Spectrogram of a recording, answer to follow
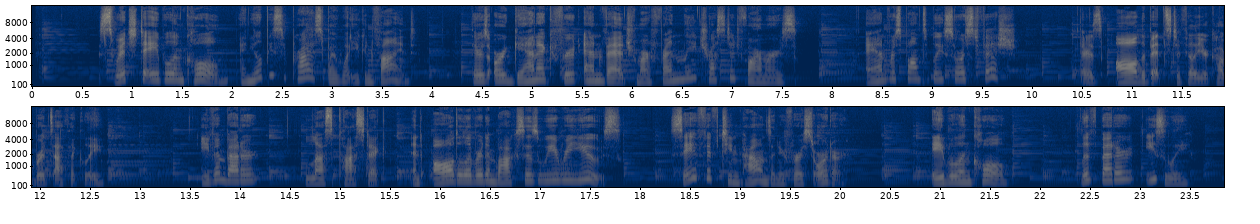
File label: Commercial UK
